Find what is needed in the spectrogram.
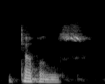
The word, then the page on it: doubles: British English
